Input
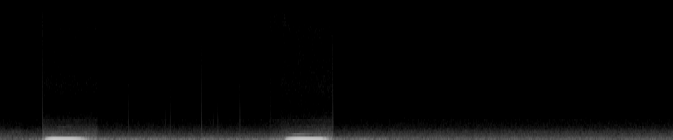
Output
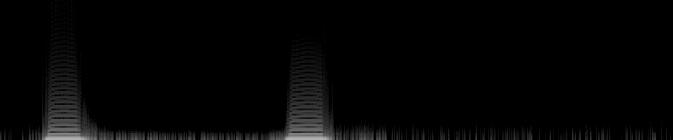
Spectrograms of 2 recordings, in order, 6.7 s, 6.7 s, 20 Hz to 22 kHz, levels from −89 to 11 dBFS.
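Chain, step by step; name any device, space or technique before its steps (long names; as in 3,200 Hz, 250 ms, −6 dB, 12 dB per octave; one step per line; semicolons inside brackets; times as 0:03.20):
early transistor amplifier (dead-zone distortion −51.5 dBFS; slew-rate limiting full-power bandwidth 29 Hz)
0:00.81–0:03.21: low-pass that shuts in the quiet parts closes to 890 Hz, open at −24.5 dBFS
level −1 dB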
